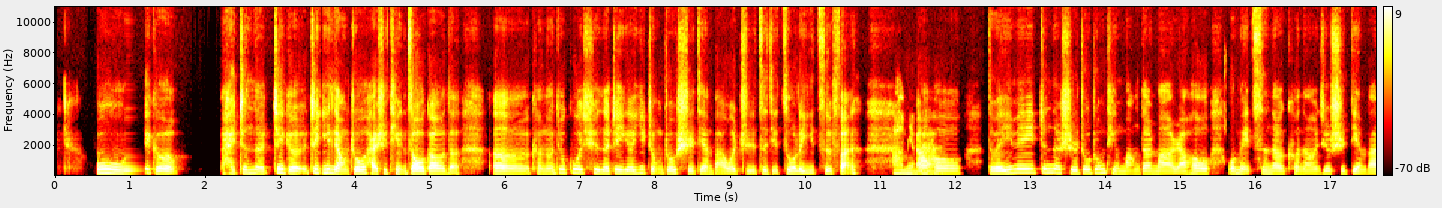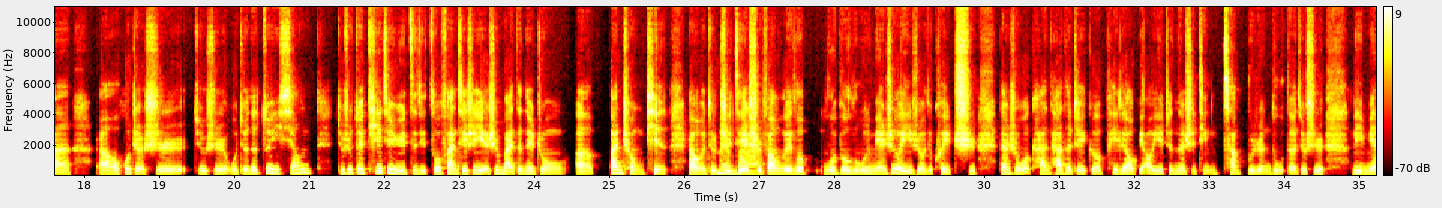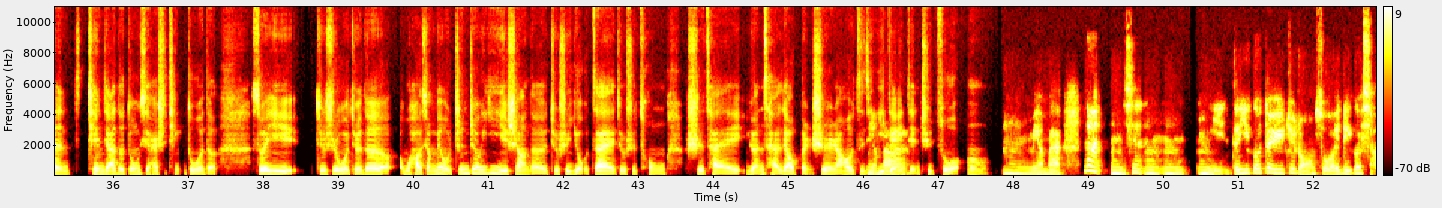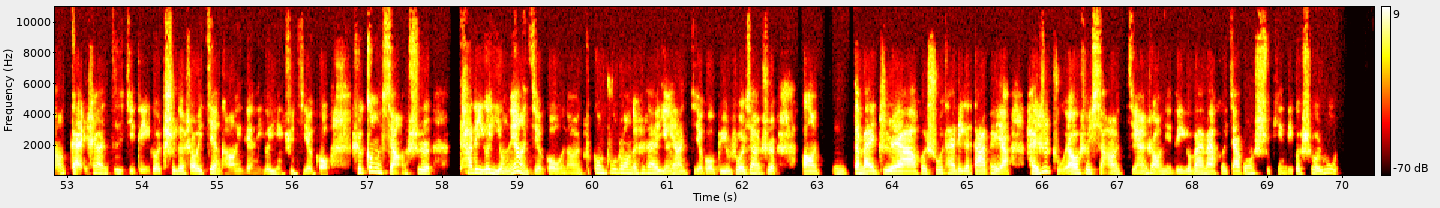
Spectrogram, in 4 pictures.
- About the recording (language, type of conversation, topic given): Chinese, advice, 我怎样在预算有限的情况下吃得更健康？
- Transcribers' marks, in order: none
